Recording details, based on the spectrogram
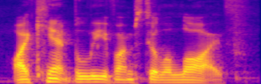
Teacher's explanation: Now, if you want to go really deep cut, not only is the I always a diphthong, that's basically two vowels said together, I, but in a classic New York accent, the first vowel is aw, like in coffee.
